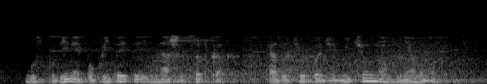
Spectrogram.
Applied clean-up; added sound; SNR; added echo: none; Mechanisms; 13 dB; reverberation time 1.9 s.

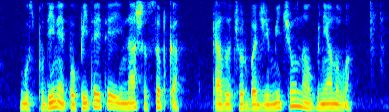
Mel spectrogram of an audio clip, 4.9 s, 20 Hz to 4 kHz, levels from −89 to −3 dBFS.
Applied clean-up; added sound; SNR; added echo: none; none; none; none.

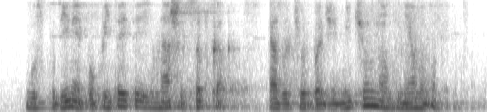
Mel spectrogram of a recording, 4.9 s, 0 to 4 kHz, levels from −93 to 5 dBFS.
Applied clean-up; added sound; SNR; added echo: neural separator model SepFormer DNS4.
